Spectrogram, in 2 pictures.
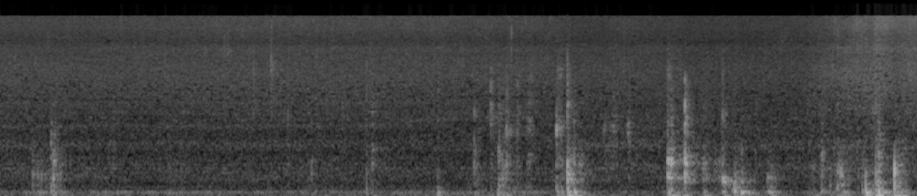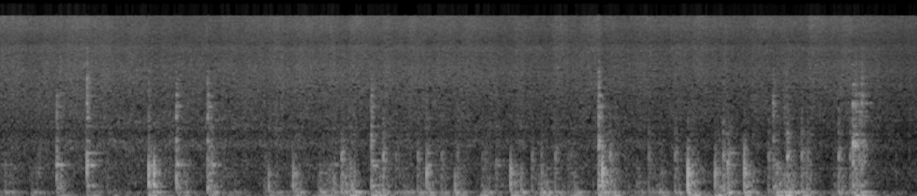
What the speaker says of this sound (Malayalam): ഞാൻ നല്ല ഫ്രൈ ആവാൻ വേണ്ടി ഇളക്കി കൊടുക്കാം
